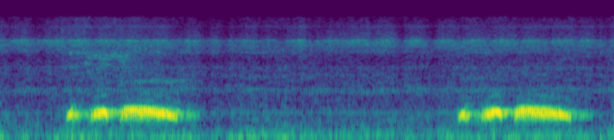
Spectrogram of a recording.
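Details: Spotted dove at a breeding farm in Ba Vì, Hanoi, Vietnam, giving two soft, low cooing phrases about three seconds apart. Each opens with quick short notes and swells into a longer, rolling hoot.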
